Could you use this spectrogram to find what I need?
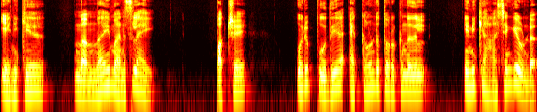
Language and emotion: Malayalam, fearful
